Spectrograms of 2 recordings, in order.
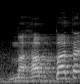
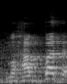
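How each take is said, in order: First: मोहब्बत starting "ma-"; short a after the m in मोहब्बत; correct pronunciation. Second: मोहब्बत starting "mu-"; short u after the m in मोहब्बत; mispronunciation demo. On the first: Teacher correcting pupils, correct pronunciation. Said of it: "दुरुस्त है". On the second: Teacher citing the common reading, mispronunciation demo. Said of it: "गलत है". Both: Shown as a demonstration.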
